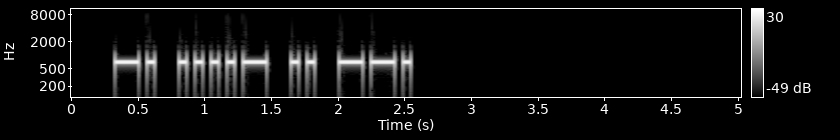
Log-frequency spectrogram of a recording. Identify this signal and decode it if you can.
Morse code, heard as a keyed tone, about 20 wpm, 700 Hz. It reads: N4IG
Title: USA Call Signs - 4 Characters - Repeated 2x - 20wpm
